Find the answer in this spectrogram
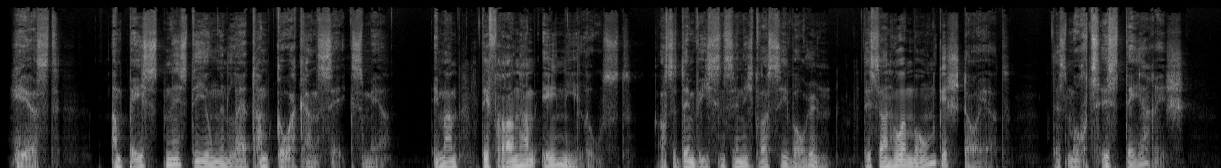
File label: radiospot; THE RAIN WORKERS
